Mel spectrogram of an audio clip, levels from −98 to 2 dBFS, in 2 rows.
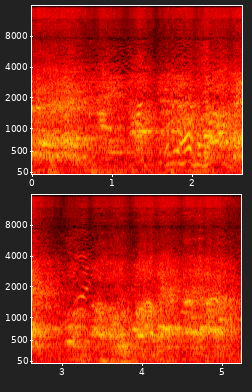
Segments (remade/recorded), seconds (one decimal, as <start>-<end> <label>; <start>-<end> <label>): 0.0-5.2 recorded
